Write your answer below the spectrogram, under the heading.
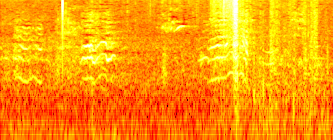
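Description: Sulphur-crested cockatoo giving two short bursts of wavering, nasal squawks about a second apart, broken by a few sharp clicks.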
